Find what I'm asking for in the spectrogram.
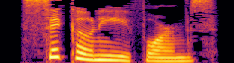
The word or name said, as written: Ciconiiformes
